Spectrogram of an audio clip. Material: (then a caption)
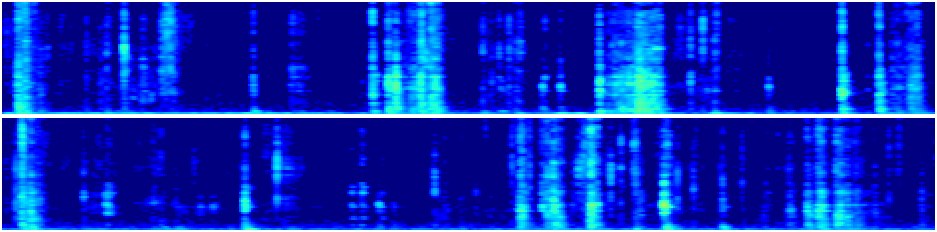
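Soap. A small metal blade slices thin strips from a solid orange bar of soap. Quiet, crisp scraping and crackling bursts come in uneven clusters, bright and dry with no ring, over a faint low rumble.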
